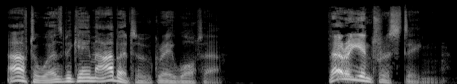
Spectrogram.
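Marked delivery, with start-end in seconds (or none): 3.3-4.5 higher, louder exclamation; loudly. A narrator's reading. Sir Lionel reacting to the monk's plan, loud and eager. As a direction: call it out with gusto. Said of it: "cried Sir Lionel loudly".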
